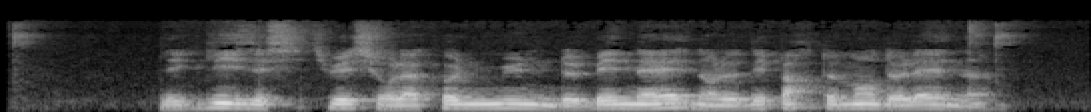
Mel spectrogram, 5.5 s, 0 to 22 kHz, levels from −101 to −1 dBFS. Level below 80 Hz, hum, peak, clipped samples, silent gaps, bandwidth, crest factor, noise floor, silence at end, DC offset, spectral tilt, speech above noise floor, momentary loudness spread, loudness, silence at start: -60 dBFS; none; -12 dBFS; under 0.1%; none; 11 kHz; 16 dB; -69 dBFS; 0.4 s; under 0.1%; -6.5 dB/octave; 42 dB; 10 LU; -28 LUFS; 0.05 s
